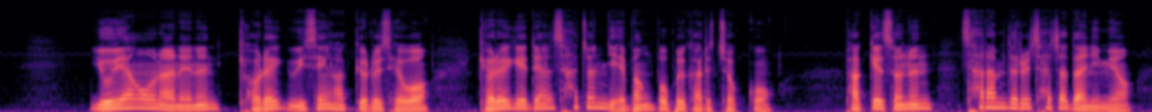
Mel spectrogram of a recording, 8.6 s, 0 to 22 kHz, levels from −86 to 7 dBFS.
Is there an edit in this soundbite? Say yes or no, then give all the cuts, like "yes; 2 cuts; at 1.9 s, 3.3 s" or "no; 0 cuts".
no; 0 cuts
